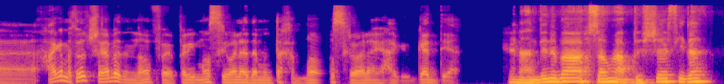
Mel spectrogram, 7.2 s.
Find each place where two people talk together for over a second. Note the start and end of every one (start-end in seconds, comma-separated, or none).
none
